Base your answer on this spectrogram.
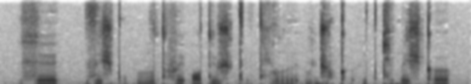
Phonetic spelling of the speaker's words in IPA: xe | siʃpʼṵ ʎut feʔɔtyʃ tʼḛtçurḛʎ d͡ʒṵkʼə̰ʔitcʰə̰ ɾeʃkʼə

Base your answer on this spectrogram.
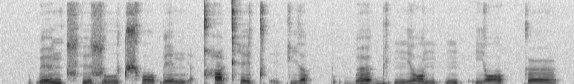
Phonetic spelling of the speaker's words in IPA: ɓønt͡sʰʉ zu t͡ʃʰoɓemḛqʰʉ kʰetʲḛkiɐ̯ pːṵɡ͡bœɡ͡bḭ nʲɔnʲṵ nʲḛ jɔkːə˞

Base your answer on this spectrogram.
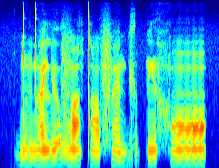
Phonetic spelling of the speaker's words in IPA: d̪ə̃d̪ãlʲɔvə̃ tˤãfæ̃bʲɤpʲə̃ hɔ̃

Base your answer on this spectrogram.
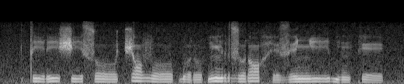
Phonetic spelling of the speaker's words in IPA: ti˨ɾi˦˨ʃi˨ soː˨t͡ʃɔ˦voː˨ ɓʊ˨ɾʊ˨˦ ɓĩ˦rzʊ˦ ɾɔ˦ hɪ˨zɪ˦ ɲiː˦bũ˨ ke˦˨

